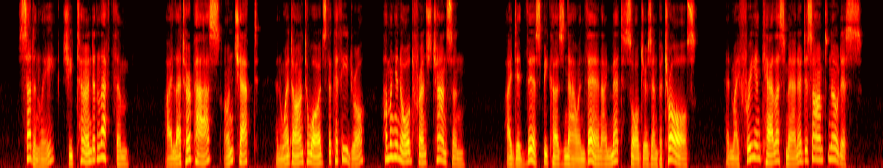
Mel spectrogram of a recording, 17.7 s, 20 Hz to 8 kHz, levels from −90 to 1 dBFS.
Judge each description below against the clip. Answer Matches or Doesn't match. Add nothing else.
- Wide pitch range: Matches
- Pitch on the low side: Matches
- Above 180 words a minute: Doesn't match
